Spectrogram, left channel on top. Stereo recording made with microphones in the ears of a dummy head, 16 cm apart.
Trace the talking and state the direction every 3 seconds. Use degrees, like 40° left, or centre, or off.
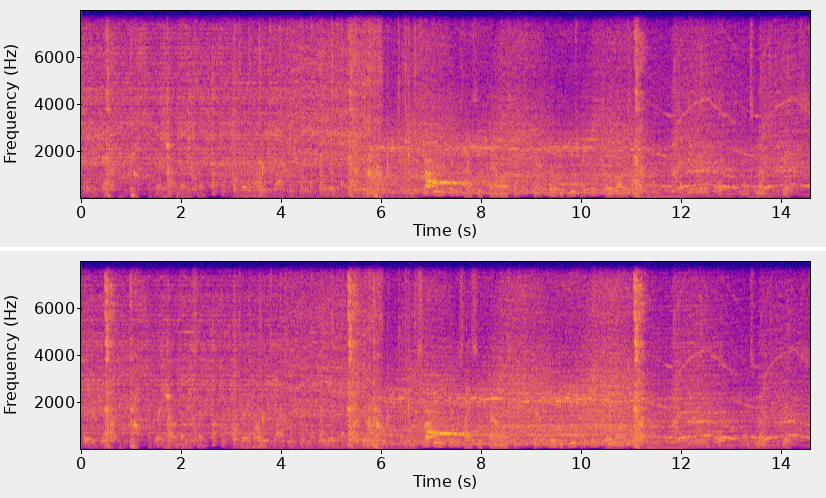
70° right, 60° right, 30° right, 40° left, 70° left.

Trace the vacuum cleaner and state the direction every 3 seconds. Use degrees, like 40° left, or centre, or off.
40° left, 30° left, 10° left, 20° right, 20° left.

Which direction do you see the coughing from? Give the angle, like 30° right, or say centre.
80° right.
